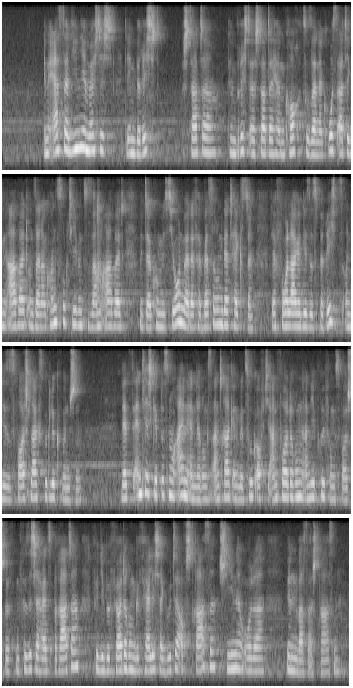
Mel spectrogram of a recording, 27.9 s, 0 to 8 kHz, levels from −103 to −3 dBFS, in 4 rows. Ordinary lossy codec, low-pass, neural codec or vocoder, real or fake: none; 7.2 kHz; vocoder, 22.05 kHz, 80 mel bands, WaveNeXt; fake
